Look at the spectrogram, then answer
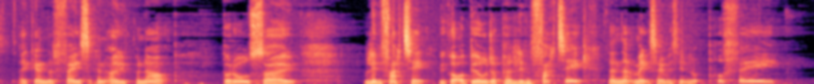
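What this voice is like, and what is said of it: Midlands English accent. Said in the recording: “my Midlands accent's really came in there”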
